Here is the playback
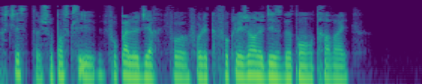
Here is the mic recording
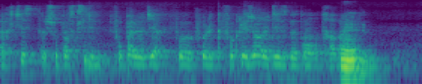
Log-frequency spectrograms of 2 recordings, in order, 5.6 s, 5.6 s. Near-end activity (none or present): present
